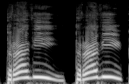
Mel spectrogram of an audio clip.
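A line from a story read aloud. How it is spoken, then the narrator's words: Young man shouting. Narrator (Russian): кричал молодой капитан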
